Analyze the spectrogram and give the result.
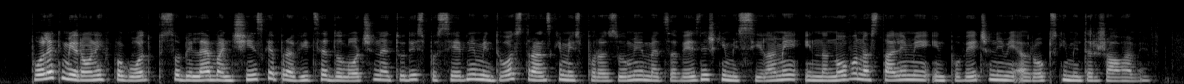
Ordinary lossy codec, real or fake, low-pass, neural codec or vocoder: none; real; none; none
